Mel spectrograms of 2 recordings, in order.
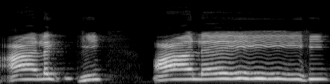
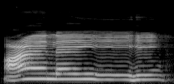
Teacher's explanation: sifat Lin lentur lemas tidak boleh disentak tidak boleh dipanjangkan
